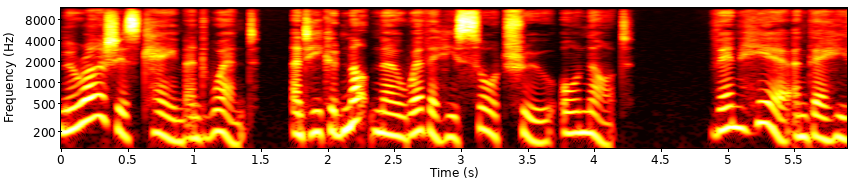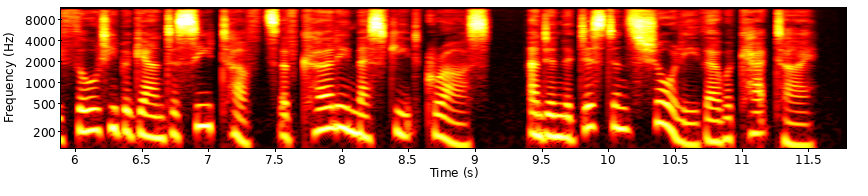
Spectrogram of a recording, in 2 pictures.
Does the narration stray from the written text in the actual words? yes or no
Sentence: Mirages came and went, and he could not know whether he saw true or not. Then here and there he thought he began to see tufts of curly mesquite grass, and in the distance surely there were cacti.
no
